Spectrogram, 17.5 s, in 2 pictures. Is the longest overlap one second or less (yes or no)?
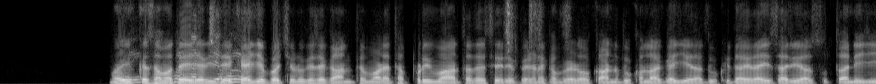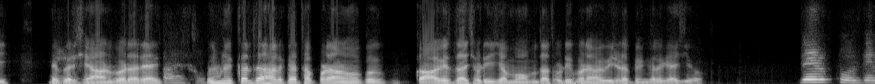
no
